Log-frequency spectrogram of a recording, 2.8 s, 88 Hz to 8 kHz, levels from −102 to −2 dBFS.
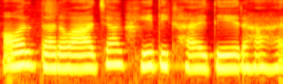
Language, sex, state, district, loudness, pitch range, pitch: Hindi, female, Jharkhand, Palamu, -15 LUFS, 210-235 Hz, 215 Hz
